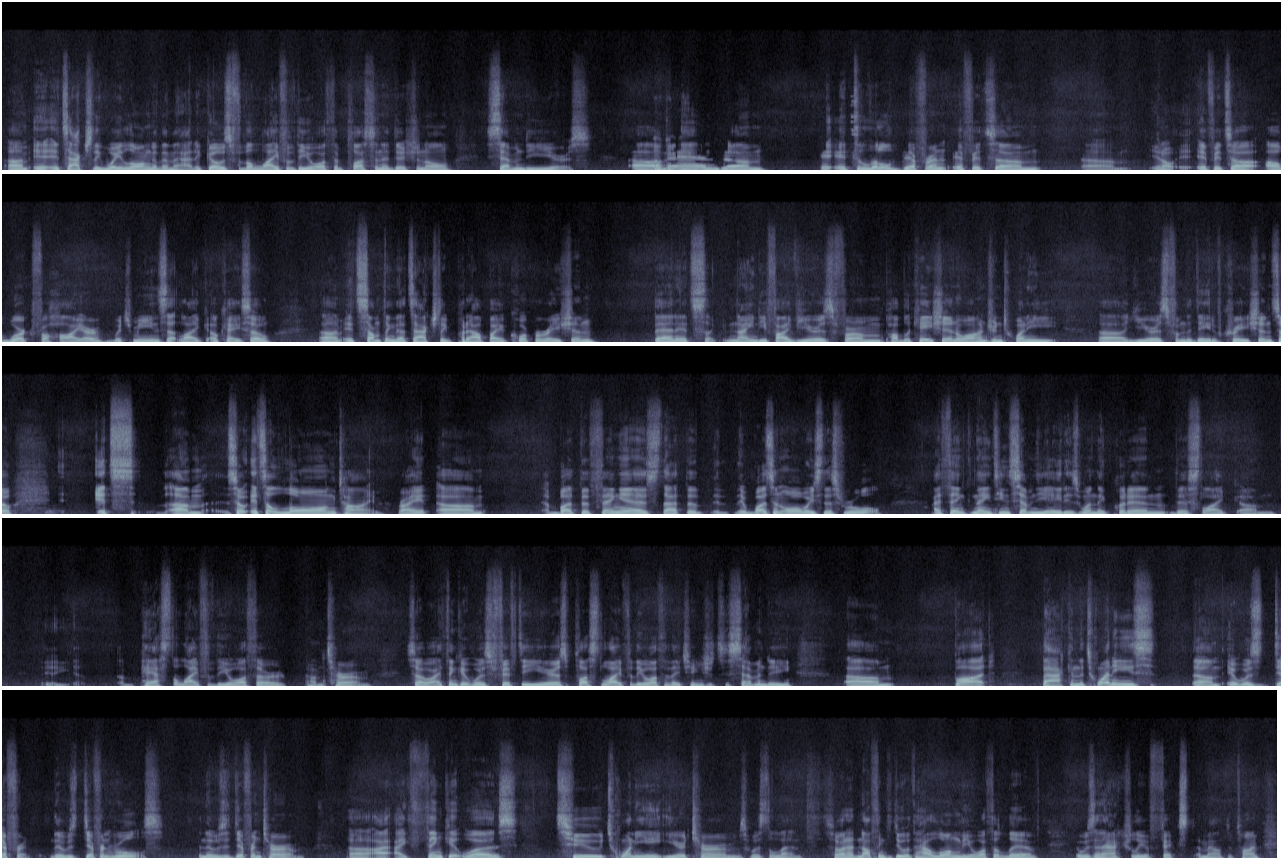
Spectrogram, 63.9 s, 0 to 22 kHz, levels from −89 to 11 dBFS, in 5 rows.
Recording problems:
hiss; faint; throughout; 30 dB below the speech

